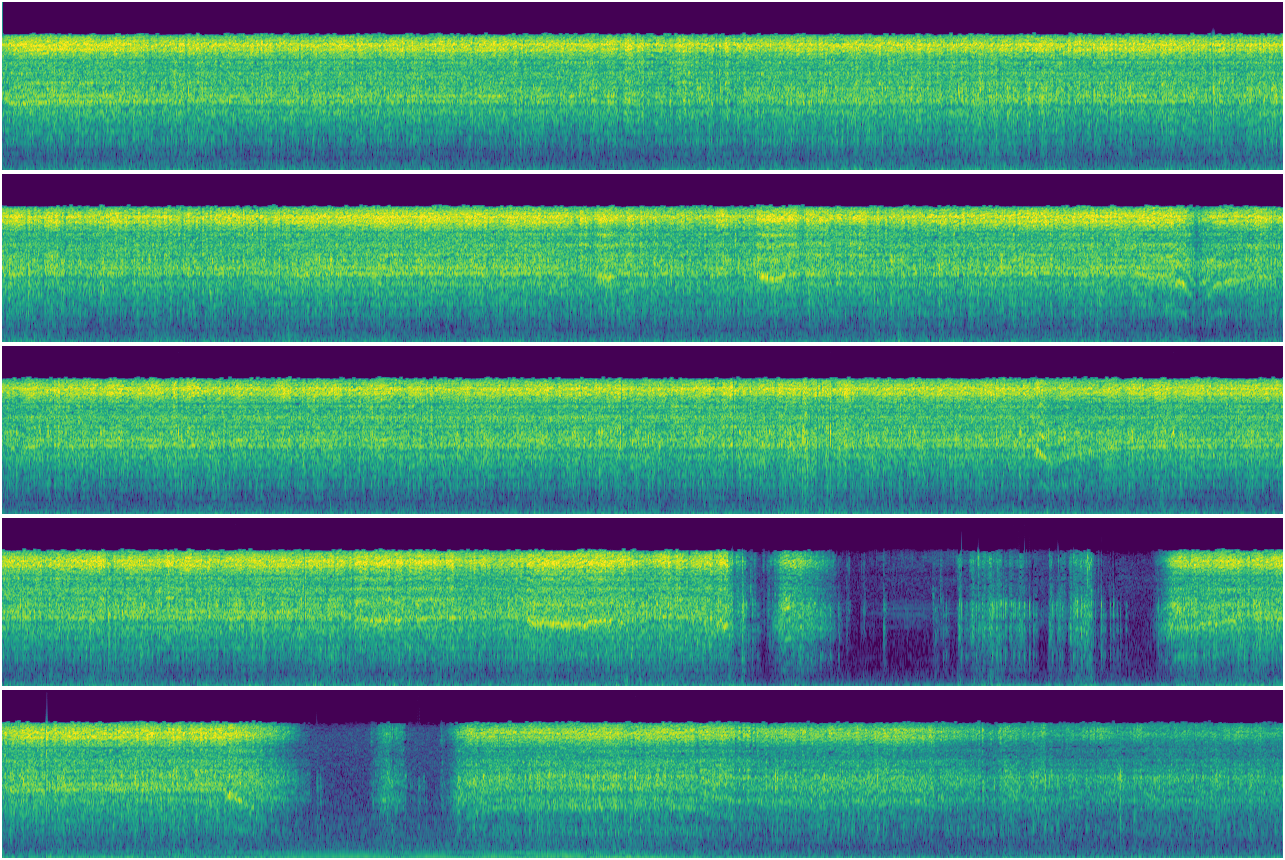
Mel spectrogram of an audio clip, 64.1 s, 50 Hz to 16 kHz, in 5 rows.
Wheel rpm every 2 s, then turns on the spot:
230, 240, 230, 240, 230, 230, 240, 230, 230, 230, 230, 230, 190, 230, 230, 230, 230, 230, 220, 230, 230, 220, 200, 20, 20, 170, 200, 20, 140, 130, 90, 70.
48-50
